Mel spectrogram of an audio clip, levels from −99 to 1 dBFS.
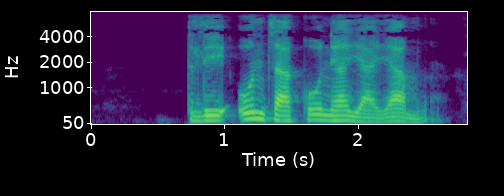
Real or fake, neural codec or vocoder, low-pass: real; none; 7.2 kHz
